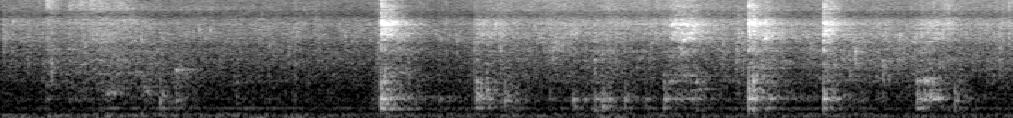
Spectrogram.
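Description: Bitter gourd sautéing in a hot pan, a soft continuous sizzle broken by a few sharp scrapes and knocks of a spoon stirring, no talk.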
